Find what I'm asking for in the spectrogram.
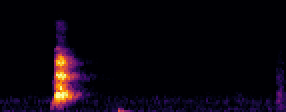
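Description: A single sharp dog bark rings out indoors, followed by a faint thump and a softer short yip at the end, against a quiet background.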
